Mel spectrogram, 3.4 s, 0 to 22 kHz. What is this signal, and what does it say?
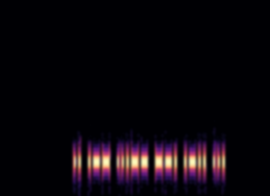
Morse code, heard as a keyed tone, about 40 wpm, 700 Hz. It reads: IW3GLS
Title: DXCC-100 Call Signs - 6 Characters - 40wpm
